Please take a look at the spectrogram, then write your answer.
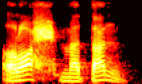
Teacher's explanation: تا پر تنوین ہے، را کو پر کر کے پڑھیں گے، حا کو حلق سے ادا کریں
